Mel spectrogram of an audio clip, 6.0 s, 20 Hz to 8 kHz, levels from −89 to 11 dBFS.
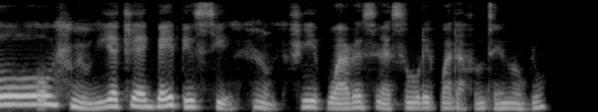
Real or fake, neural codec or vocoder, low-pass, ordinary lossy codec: fake; codec, 16 kHz, 1 kbps, FunCodec, trained on LibriTTS, 50 frames a second; 7.2 kHz; none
